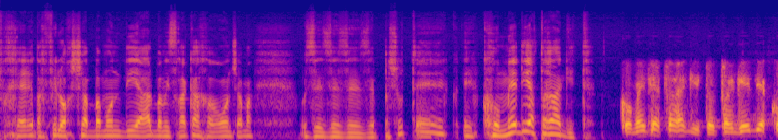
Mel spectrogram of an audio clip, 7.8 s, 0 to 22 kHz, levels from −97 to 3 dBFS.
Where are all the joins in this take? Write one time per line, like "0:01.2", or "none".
0:06.1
